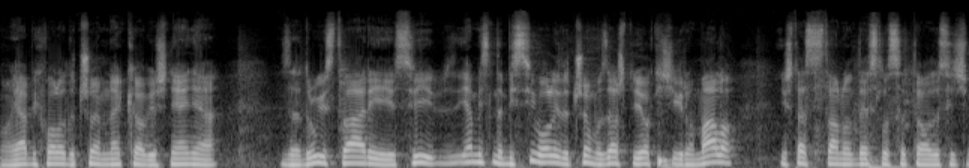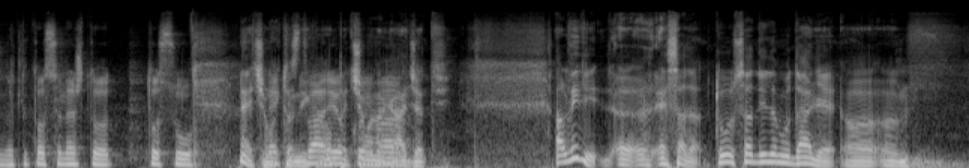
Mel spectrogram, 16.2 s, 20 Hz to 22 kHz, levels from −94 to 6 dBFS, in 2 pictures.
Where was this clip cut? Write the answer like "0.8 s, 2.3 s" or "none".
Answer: none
